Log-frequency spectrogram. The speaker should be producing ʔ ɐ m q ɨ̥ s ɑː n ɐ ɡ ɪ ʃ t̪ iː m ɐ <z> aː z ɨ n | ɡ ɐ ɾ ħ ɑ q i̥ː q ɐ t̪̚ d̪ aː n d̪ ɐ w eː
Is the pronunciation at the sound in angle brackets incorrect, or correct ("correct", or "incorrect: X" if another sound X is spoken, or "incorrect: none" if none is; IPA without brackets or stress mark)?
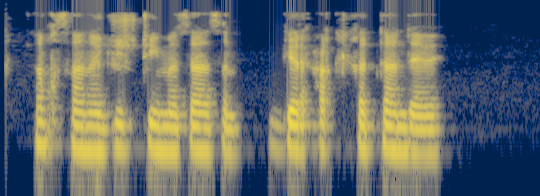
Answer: correct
